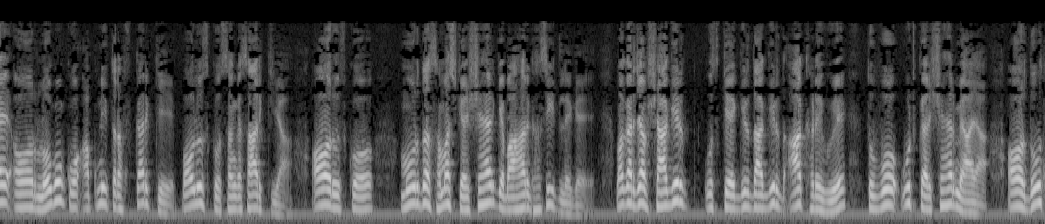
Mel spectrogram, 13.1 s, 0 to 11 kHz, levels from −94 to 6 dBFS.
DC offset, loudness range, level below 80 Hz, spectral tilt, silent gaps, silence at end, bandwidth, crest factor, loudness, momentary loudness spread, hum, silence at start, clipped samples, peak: under 0.1%; 2 LU; -58 dBFS; -6.5 dB/octave; none; 0 s; 8.4 kHz; 16 dB; -22 LUFS; 10 LU; none; 0 s; under 0.1%; -6 dBFS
